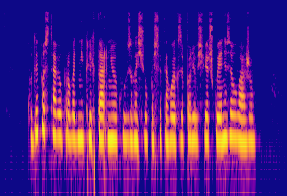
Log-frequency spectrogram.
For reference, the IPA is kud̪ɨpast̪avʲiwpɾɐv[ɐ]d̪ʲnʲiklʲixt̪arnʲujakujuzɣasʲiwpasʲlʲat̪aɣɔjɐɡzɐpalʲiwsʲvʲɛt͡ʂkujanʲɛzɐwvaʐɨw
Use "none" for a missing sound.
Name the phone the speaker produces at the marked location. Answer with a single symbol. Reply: a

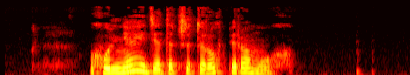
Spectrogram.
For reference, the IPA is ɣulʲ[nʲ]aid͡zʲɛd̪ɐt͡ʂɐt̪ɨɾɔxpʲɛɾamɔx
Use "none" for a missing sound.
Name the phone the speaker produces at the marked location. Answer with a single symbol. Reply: nʲ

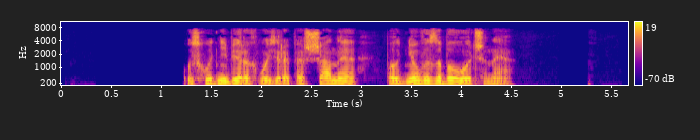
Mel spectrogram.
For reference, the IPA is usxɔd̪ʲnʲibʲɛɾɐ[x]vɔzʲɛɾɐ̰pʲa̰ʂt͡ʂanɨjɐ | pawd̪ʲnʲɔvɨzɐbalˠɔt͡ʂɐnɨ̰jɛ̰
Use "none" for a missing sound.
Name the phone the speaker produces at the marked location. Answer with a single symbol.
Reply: x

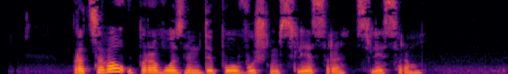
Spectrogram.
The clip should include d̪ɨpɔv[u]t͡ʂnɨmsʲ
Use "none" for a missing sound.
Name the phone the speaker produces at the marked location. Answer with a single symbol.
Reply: u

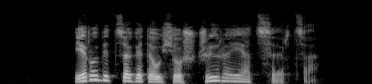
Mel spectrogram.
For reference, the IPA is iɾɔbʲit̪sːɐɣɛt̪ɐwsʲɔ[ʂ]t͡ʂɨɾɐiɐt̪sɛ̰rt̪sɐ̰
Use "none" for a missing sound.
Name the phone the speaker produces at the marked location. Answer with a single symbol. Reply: ʂ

